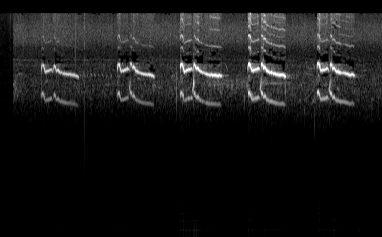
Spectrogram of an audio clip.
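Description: A Killdeer gives five shrill, high, slightly falling calls, roughly one per second, each with a clear two-part inflection over a quiet background.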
